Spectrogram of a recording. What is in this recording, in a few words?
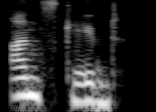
"unscathed", Indian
